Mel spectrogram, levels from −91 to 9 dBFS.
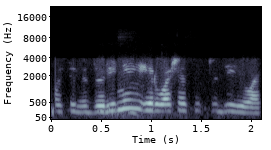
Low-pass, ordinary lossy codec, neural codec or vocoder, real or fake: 10.8 kHz; Opus, 32 kbps; none; real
